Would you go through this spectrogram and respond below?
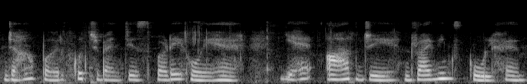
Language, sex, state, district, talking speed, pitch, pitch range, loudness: Hindi, male, Himachal Pradesh, Shimla, 135 wpm, 215 Hz, 200-235 Hz, -18 LUFS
